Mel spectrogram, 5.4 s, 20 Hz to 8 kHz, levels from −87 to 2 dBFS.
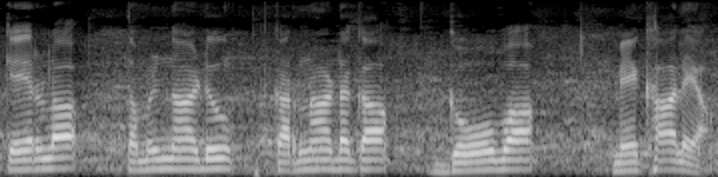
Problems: continuous background conversations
